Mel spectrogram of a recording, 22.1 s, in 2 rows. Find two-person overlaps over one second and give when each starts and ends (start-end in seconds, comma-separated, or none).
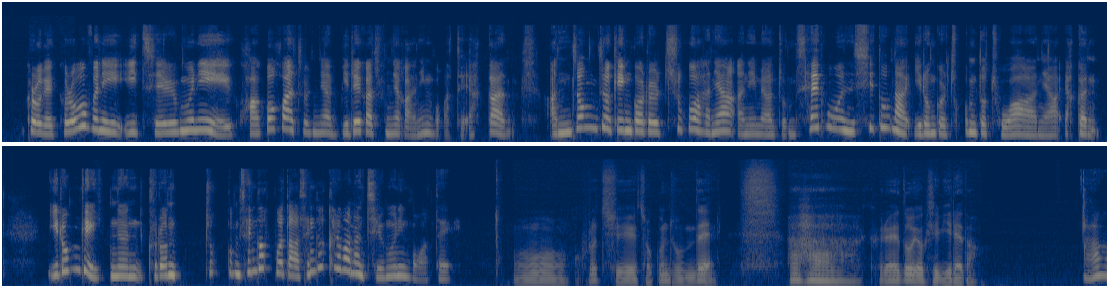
none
